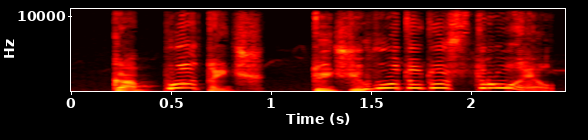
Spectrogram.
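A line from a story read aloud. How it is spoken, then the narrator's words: Indignant. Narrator (Russian): возмущенно начал Крош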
